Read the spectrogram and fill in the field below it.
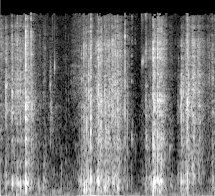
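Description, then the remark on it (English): Crisp crunching of someone chewing pork rinds, several crackly bites in an irregular rhythm with no talking. “It makes it more crunchy.”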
